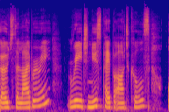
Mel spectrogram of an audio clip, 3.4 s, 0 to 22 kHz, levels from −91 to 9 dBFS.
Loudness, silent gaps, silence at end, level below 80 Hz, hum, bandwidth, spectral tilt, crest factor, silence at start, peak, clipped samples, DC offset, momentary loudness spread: -17 LUFS; none; 0 s; -56 dBFS; none; 16.5 kHz; -5 dB/octave; 16 dB; 0 s; -2 dBFS; under 0.1%; under 0.1%; 8 LU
